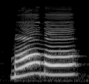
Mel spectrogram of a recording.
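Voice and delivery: loud high call to Mama. Acted. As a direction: call across the woods. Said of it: "she called".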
